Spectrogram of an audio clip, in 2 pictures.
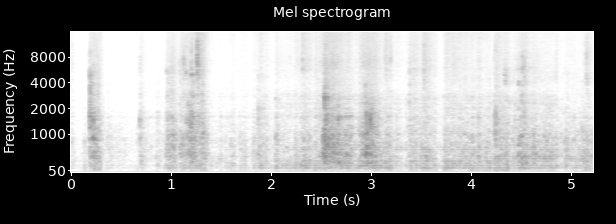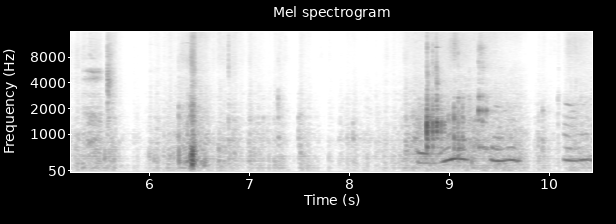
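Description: Irregular rustling and crinkling, with one sharp click about six and a half seconds in and a brief voice near the end.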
